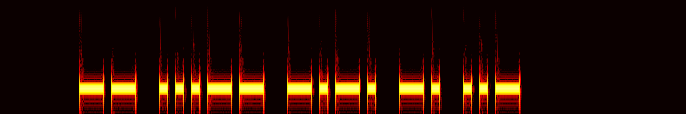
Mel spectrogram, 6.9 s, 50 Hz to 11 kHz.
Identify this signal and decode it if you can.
Morse code, heard as a keyed tone, about 16 wpm, 700 Hz. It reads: M3CNU
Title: DXCC-100 Call Signs - 5 Characters - Repeated 3x - 15wpm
